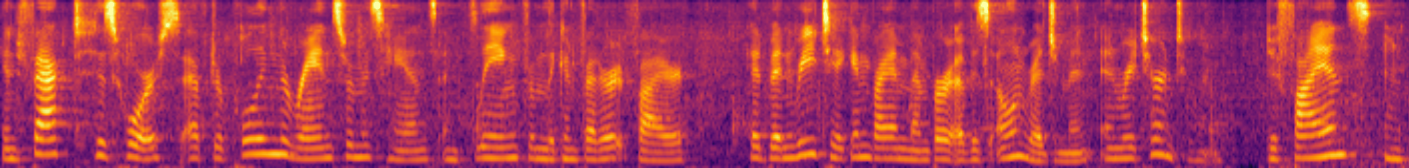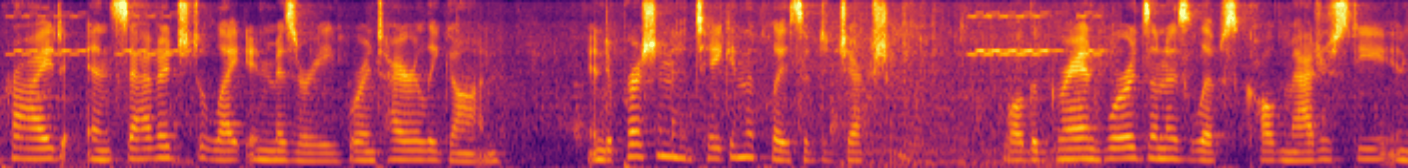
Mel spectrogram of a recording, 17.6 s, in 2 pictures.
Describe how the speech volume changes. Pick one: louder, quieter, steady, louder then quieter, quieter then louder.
steady.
